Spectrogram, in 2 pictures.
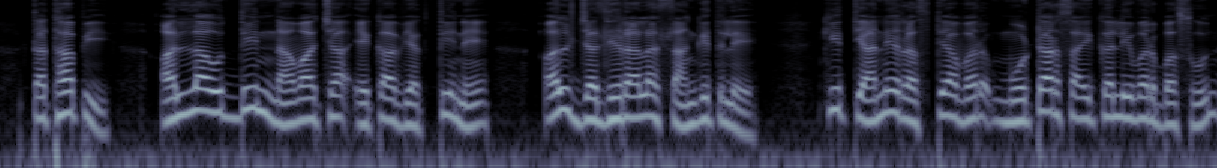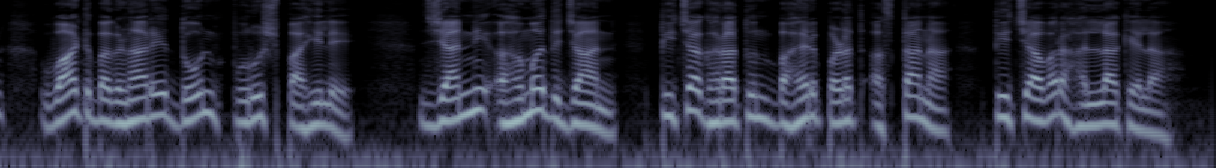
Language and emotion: Marathi, neutral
